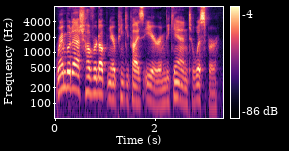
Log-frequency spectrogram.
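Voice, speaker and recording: A man with a medium-pitched voice narrates a scripted story. He reads the prose as a storyteller between the characters' lines. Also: very animated, a little fast.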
